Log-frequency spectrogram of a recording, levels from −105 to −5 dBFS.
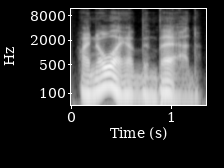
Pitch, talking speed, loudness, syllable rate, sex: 95 Hz, 265 wpm, -16 LUFS, 5.2 syllables/s, male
